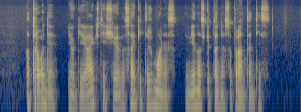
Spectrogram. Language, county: Lithuanian, Tauragė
